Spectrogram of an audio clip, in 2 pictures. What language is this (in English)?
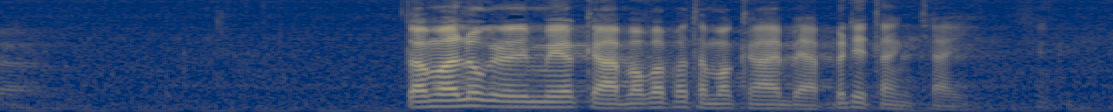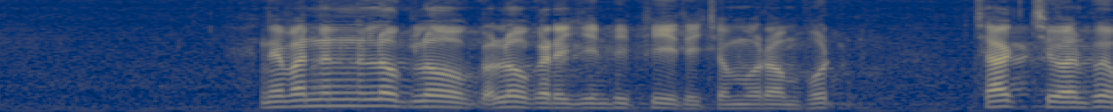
Thai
